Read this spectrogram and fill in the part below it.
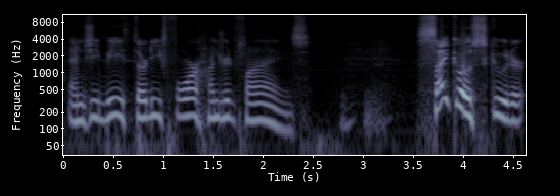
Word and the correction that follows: Psycho Scouter: or sorry, I mispronounced that. Psycho Scouter.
